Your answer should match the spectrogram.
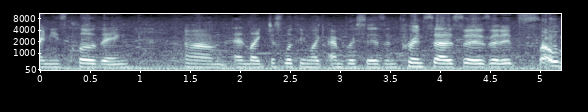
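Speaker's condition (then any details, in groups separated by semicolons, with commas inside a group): No condition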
